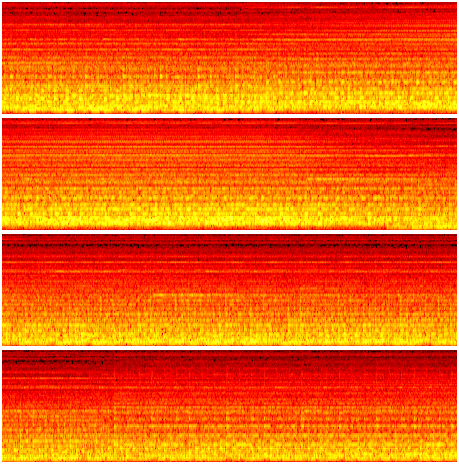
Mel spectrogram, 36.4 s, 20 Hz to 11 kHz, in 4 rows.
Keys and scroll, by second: 0.3 ], 0.6 ], 2.3 3, 4.9 3, 8.1 ], 9.9 ], 10.7 3, 18.7 2, 23.4 l, 23.7 Return, 27.9 4, 31.9 3, 35.5 ctrl+d, 35.5 Escape.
